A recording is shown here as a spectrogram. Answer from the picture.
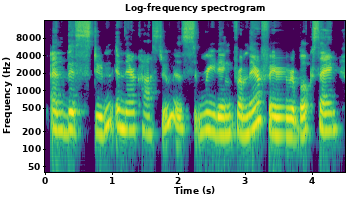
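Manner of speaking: plain reading voice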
